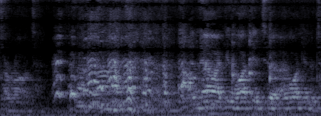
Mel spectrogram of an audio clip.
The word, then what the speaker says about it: Arant: I didn't really know my dad, so it's just there's an Arant or Rant or Arant. So I just one day I said, you know what, it's Arant.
